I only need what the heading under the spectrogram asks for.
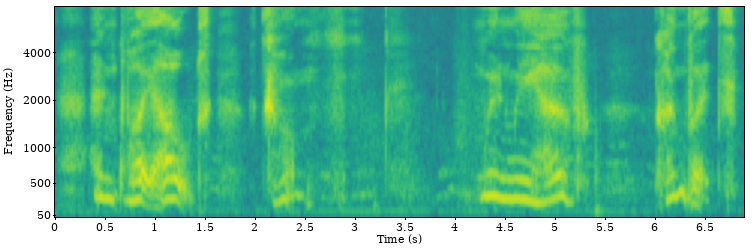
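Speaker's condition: Cerebral palsy; wheelchair user, affects reading, speech and more; reading very slow

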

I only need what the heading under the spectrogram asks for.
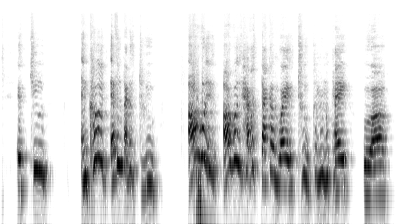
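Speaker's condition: Profoundly deaf, born profoundly deaf

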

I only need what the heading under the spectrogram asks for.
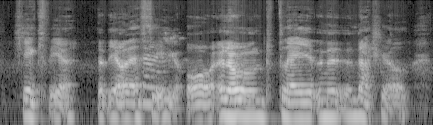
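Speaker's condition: Cerebral palsy; brain damage at or around birth

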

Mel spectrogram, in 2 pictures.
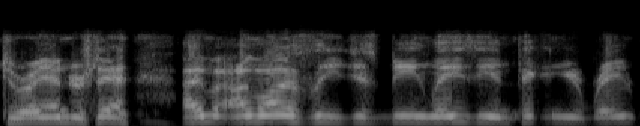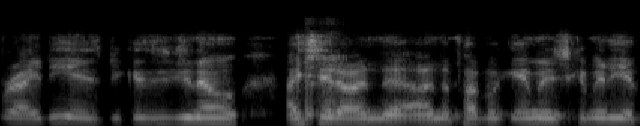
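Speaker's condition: Cerebral palsy; some 40 years ago

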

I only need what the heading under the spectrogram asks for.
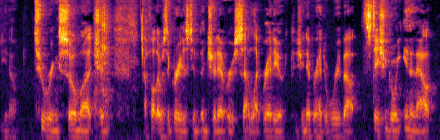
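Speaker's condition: Cleft lip and palate; many surgeries in childhood

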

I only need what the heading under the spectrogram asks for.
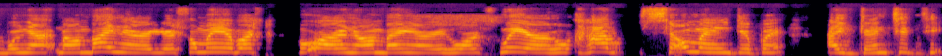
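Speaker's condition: Cerebral palsy; impaired speech

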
